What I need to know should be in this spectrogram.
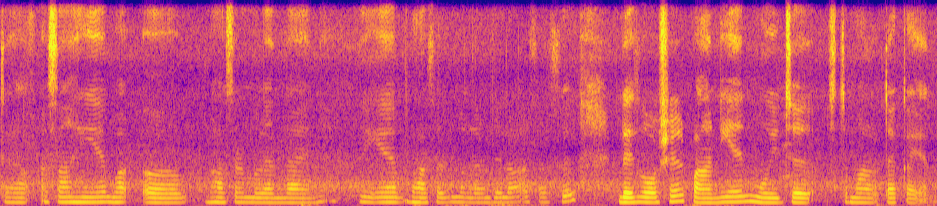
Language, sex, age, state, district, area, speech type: Sindhi, female, 18-30, Rajasthan, Ajmer, urban, spontaneous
